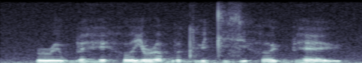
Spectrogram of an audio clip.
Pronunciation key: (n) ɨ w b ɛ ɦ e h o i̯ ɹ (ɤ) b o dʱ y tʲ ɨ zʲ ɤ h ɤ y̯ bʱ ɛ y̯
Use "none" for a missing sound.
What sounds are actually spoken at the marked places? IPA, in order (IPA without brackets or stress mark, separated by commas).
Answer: ɹ, ɤ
